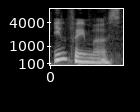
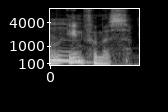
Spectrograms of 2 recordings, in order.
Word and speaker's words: infamous: he wants to hear Infamous and lazy Jones or inFAMOUS no kidding that I said it wrong again Infamous yeah Infamous okay Infamous and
